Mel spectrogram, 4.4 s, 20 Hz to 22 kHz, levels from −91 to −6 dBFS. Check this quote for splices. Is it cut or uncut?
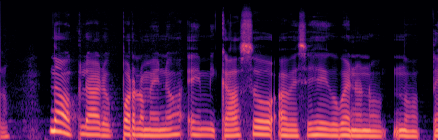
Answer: uncut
